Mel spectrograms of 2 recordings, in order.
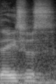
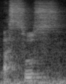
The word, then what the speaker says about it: ASUS: Um our first customer you can see is ASUS uh or uh as they call themselves ASUS. uh this is how you can actually pronounce it in Taiwan and we are actually launching next month uh with them.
